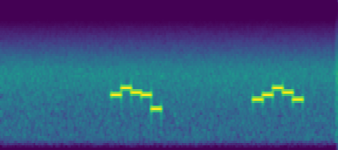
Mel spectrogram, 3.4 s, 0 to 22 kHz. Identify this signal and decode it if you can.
Five-tone selective call (CCIR), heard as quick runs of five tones, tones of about 100 ms, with radio hiss and a squelch burst at the end. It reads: 70871 57085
